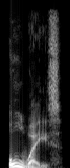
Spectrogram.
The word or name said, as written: always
